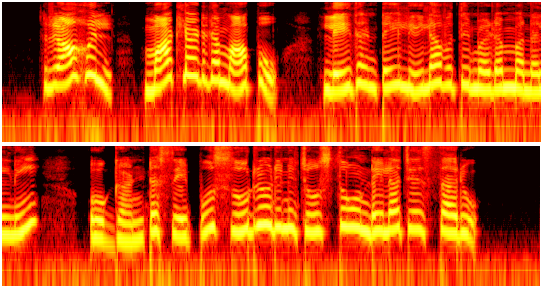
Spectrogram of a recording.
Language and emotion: Telugu, fearful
